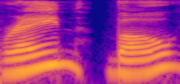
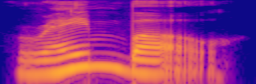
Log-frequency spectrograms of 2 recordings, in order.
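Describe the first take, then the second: First: An n sound comes before the b. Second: An m sound comes before the b. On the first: "instead of" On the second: "you say"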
